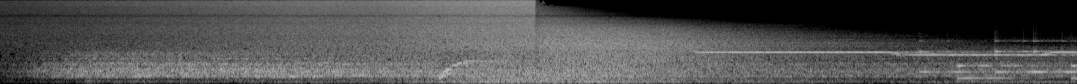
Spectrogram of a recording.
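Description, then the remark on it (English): A waterfall's steady, loud roar of rushing water fills the whole stretch without a break, while a few thin high tones creep in faintly near the end. “you may not know that a waterfall will throw off the angels entirely.”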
